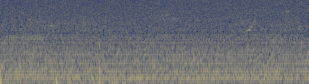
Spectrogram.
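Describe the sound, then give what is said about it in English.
A soft, steady buzz of bees gathering in nature drones continuously against a hissy outdoor background, fairly faint, with no one speaking. “So what they're gathering now, the bees, we can see them.”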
